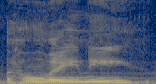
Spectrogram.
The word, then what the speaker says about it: Helene: Helene, which her name looks like Helene, Helene, but it's Helene is how it's pronounced.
